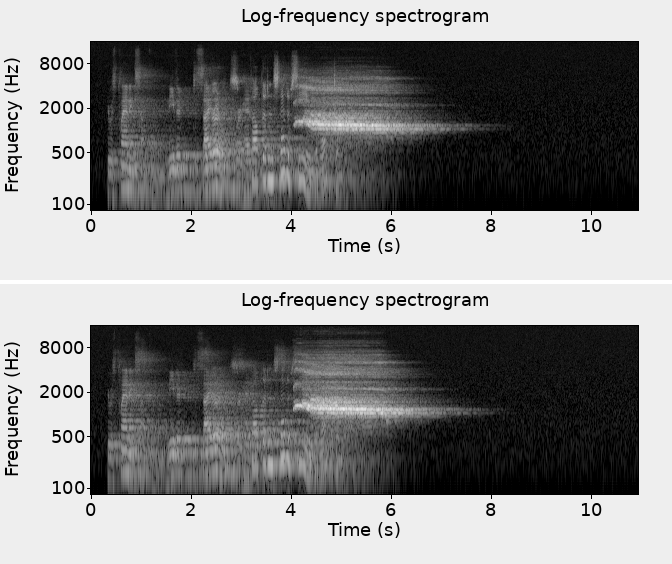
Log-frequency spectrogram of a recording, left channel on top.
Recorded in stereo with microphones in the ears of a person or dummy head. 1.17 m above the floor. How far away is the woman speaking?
About 2.0 m.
